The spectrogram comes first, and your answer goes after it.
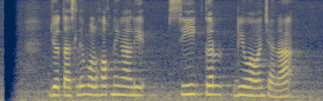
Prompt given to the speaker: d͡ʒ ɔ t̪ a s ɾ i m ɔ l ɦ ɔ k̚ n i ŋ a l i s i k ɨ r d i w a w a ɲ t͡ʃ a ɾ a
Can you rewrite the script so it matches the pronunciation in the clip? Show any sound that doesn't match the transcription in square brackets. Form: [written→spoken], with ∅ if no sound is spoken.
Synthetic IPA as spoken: d͡ʒ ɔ t̪ a s [ɾ→l] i m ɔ l ɦ ɔ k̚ n i ŋ a l i s i k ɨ r d i w a w a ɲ t͡ʃ a ɾ a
